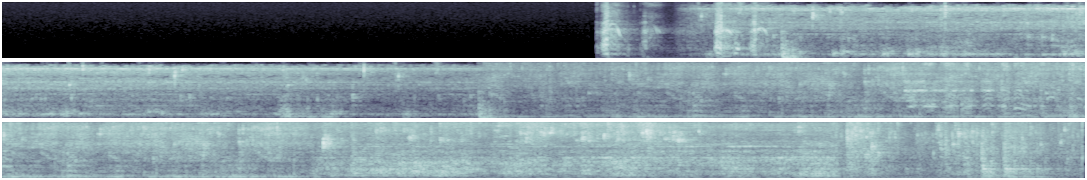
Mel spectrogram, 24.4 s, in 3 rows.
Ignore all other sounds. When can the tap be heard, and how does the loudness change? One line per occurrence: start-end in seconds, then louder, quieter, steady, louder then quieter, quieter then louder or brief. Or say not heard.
5.2-24.3 quieter then louder.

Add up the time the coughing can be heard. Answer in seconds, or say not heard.
3 s.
